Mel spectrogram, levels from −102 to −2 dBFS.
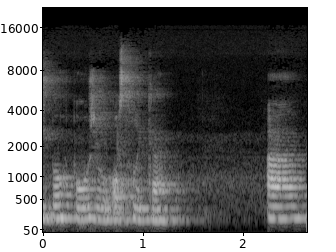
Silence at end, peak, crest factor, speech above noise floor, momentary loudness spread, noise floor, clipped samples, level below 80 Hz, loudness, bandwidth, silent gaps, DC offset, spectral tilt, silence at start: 0 s; -16 dBFS; 18 dB; 30 dB; 9 LU; -64 dBFS; under 0.1%; -84 dBFS; -35 LUFS; 16 kHz; none; under 0.1%; -4.5 dB/octave; 0 s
